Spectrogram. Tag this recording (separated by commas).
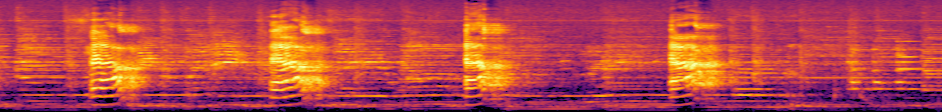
Music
